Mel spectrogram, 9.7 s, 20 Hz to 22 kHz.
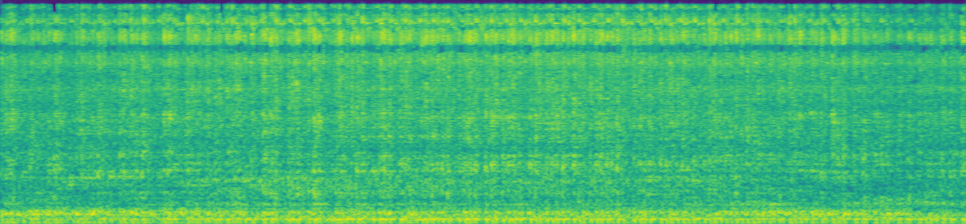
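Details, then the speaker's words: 1971 Chevelle body on a stock car chassis with a 5.3 LS swap, Holley Terminator, Sloppy cam and LS7 lifters, first start in 30 years: loud, deep, slightly lumpy but steady V8 idle with no knocks or ticks; a normal, healthy idle. "i'm very excited to hear it run and engine sounds healthy"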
